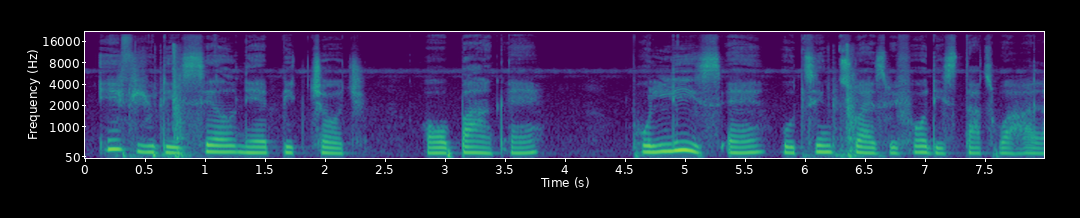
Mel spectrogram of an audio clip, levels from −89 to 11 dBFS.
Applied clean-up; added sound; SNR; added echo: none; Microwave oven; 16 dB; none.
